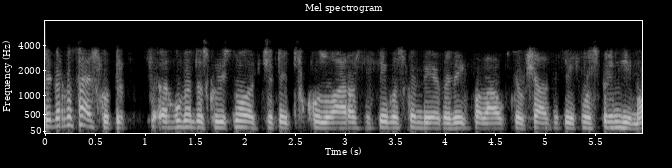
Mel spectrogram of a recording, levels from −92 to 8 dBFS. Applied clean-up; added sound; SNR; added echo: neural mask model Resemble Enhance denoiser.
